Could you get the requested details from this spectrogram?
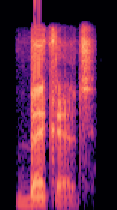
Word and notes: becket: British English

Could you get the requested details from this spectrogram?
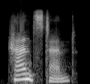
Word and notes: handstand: Indian

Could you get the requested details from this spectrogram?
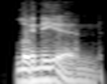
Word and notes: Linnaean: American English

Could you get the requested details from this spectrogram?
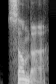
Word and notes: sombre: British English

